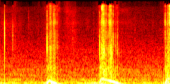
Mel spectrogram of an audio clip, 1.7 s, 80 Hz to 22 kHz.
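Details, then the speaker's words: Brushless outrunner motor removed from a Reflex 38 RC plane, hand-spun three times: dry rattling clatter dropping in pitch as the bell slows; the motor is worn out and will be replaced with a Cobra 2814. "can you hear the rattle it is properly shot so I am going to pledge the magnets out of there that's for sure"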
